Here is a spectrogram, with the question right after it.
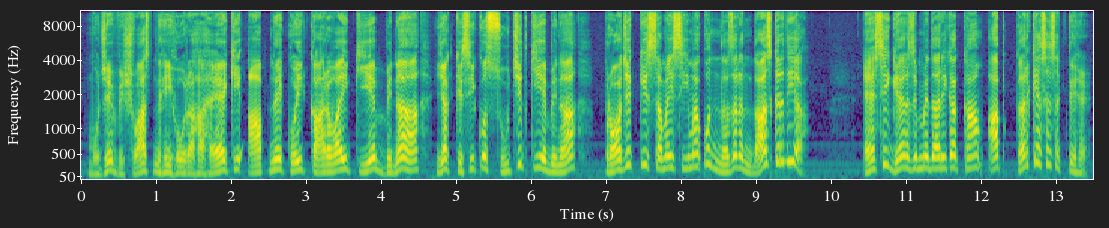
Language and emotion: Hindi, angry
